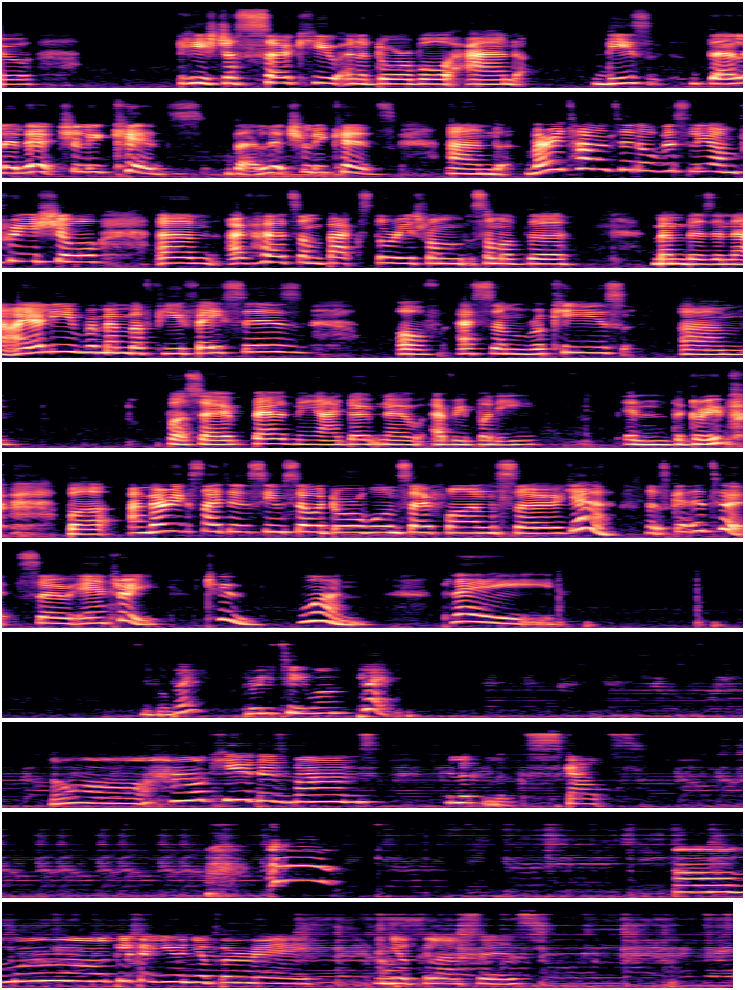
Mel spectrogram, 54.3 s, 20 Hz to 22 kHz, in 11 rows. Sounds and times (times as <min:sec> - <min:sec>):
Speech: 0:00.0 - 0:00.2, 0:01.2 - 0:16.9, 0:17.5 - 0:19.9, 0:20.8 - 0:33.5, 0:35.5 - 0:37.3, 0:39.8 - 0:43.8, 0:49.0 - 0:53.0.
